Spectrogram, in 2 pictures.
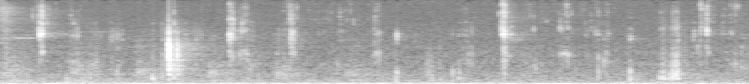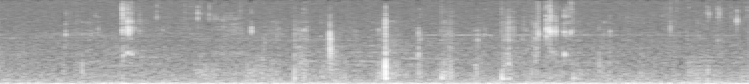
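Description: A person chewing and biting pieces of butter chicken, with irregular sharp mouth smacks and clicks; the loudest comes about a second in.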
